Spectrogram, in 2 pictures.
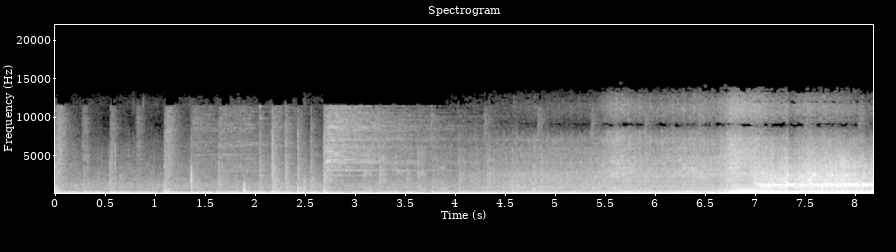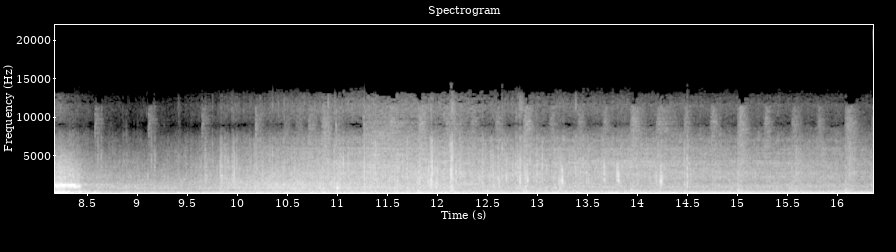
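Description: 1968 Chrysler 300's 440 cubic-inch big-block V8 revving up hard as the car takes off with wheelspin, the rear tyres squealing for under two seconds about seven seconds in. Background music plays throughout.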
